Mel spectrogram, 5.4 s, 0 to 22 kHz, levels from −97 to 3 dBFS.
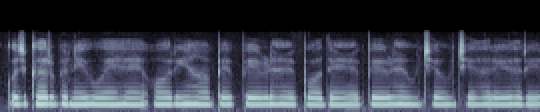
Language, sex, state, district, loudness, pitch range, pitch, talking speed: Hindi, female, Goa, North and South Goa, -25 LUFS, 205-215 Hz, 210 Hz, 190 wpm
